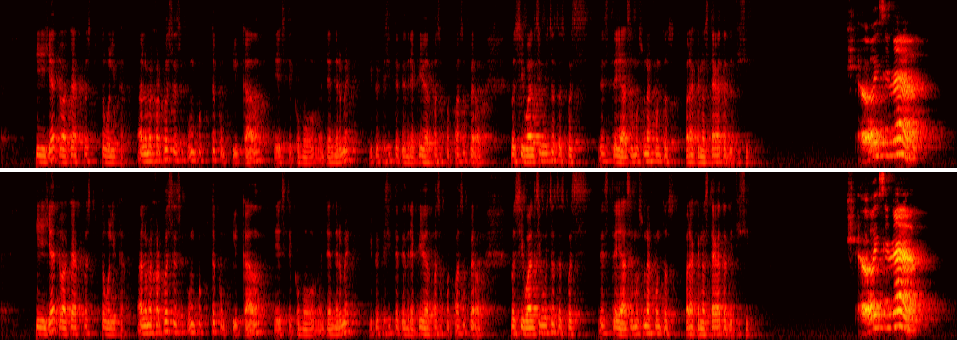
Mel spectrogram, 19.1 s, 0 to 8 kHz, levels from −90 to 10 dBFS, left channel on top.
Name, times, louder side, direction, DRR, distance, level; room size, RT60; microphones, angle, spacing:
voice 1, 0.7-7.0 7.4-13.5 13.7-15.0, right 1 dB, 30° right, 1 dB, 1.4 m, -40 dB
voice 2, 17.0-18.3, right 4 dB, 50° right, 8 dB, 2.9 m, -26 dB
23.5 x 21.5 x 8.4 m, 0.99 s
head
